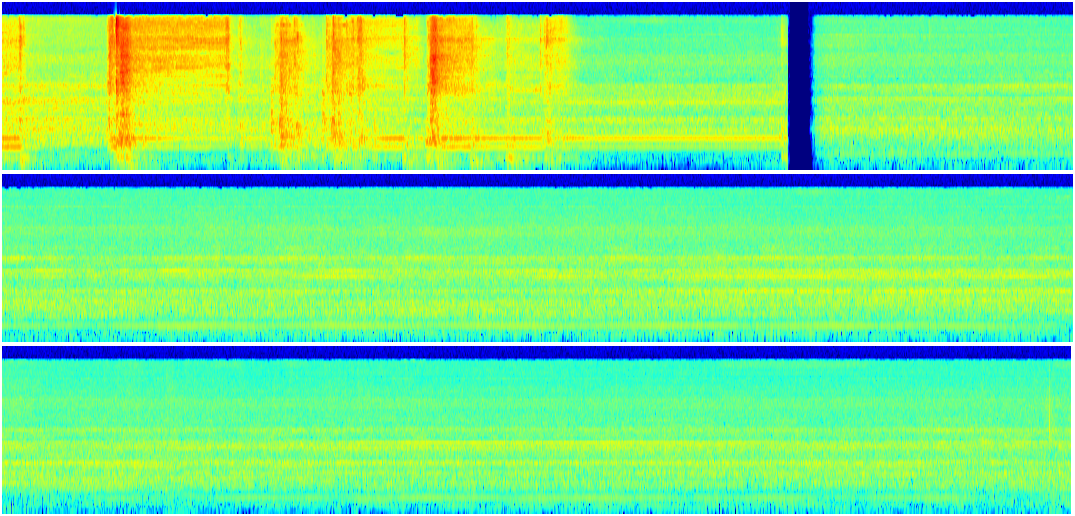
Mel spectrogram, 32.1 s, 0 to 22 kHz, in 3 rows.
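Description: BOY 22D injection moulding machine's electric motor and hydraulic pump running with a steady hum and a low steady tone. Over the first several seconds there are clicks and knocks. The sound cuts out briefly about eight seconds in.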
